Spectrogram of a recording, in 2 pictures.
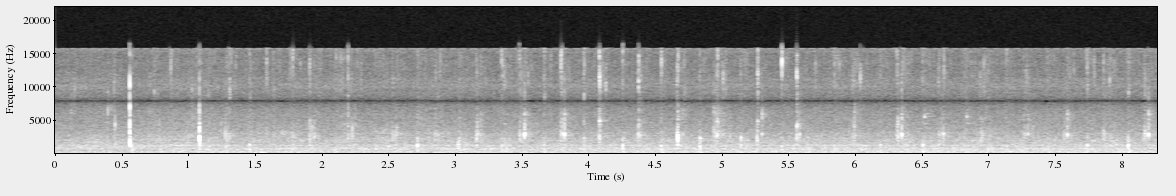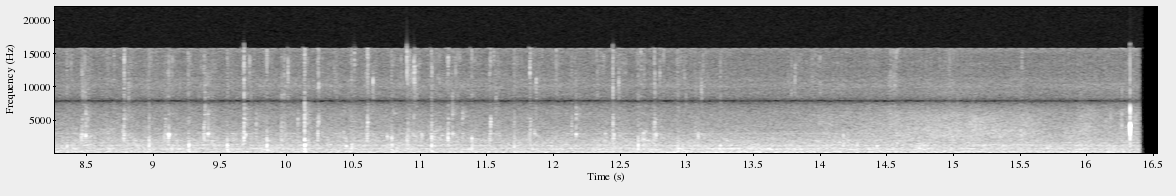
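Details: Mojio, a pet Ragdoll cat, drinks milk in a small room, messier than usual; steady rapid lapping clicks, several per second, run almost without pause over soft room hiss.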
